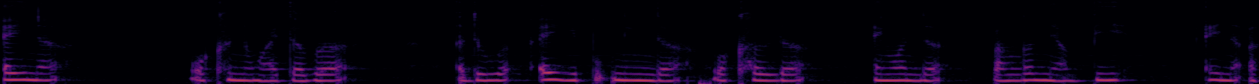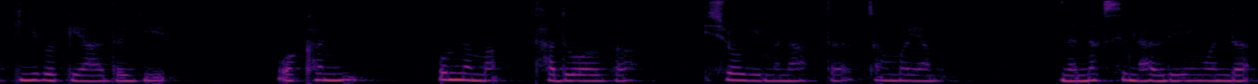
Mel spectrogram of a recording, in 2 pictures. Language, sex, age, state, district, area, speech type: Manipuri, female, 30-45, Manipur, Tengnoupal, rural, spontaneous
